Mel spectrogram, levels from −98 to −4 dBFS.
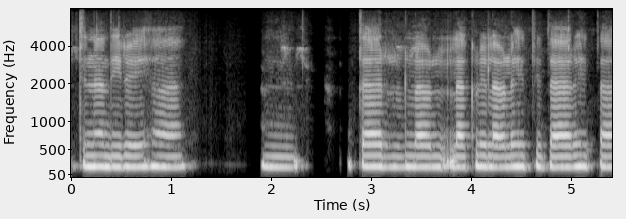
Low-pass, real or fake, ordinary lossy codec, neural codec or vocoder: none; real; none; none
